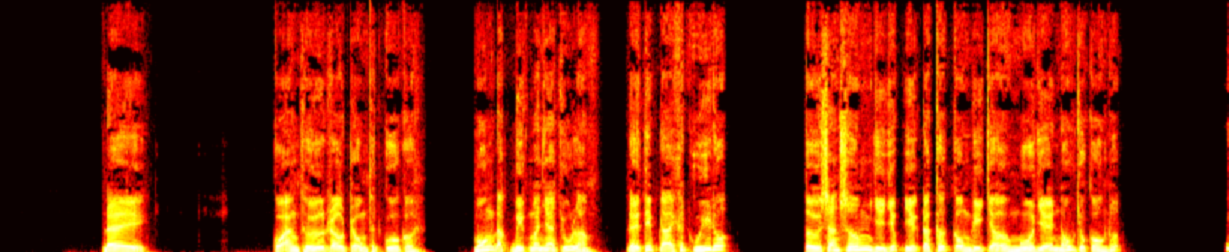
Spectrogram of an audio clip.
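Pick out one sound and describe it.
A man speaks calmly at close range.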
